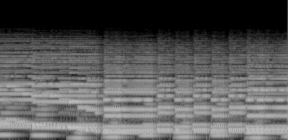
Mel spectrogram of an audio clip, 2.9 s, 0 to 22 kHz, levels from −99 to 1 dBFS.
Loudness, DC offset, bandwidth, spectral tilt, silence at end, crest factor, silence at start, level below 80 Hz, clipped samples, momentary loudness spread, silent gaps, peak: -26 LUFS; under 0.1%; 8.2 kHz; -6 dB/octave; 0 s; 14 dB; 0 s; -48 dBFS; under 0.1%; 2 LU; none; -12 dBFS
